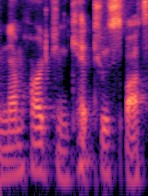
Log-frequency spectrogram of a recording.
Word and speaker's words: Nembhard: you Nemhard.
